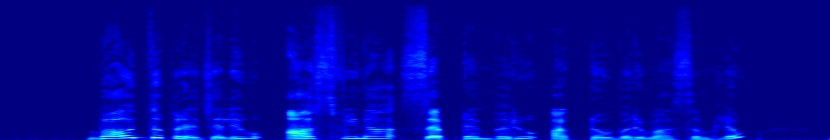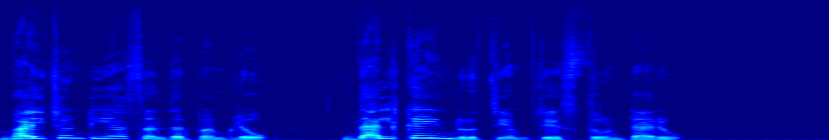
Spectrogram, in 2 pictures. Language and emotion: Telugu, neutral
